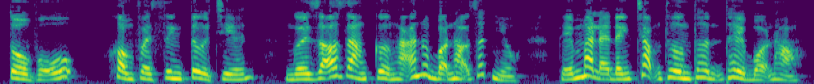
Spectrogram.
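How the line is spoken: Angry shout. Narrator (Vietnamese): Vẻ mặt người nọ rất khó coi, quát

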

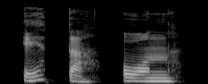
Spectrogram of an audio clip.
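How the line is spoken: Strangled growl. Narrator (Russian): сдавленно прорычала я

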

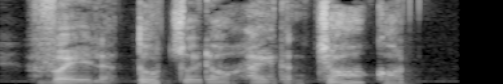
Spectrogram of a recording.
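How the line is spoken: Hissed through teeth. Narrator (Vietnamese): Lâm rít qua kẽ răng rồi nói

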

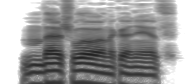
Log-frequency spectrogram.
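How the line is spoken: Grumbling. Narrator (Russian): заворчал Володя

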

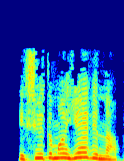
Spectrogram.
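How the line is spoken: Cracked trembling voice. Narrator (Russian): проговорила я надтреснутым и дрожащим голосом

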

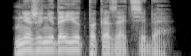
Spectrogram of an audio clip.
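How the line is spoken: Calm after long pause. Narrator (Russian): Володя долго молчал и уже совершенно спокойно говорит

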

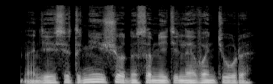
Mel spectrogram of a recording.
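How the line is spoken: Sigh. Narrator (Russian): вздохнул я

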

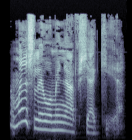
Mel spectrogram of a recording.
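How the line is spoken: Grumbling. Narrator (Russian): проворчал Крием

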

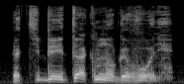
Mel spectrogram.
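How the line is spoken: Through gritted teeth. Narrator (Russian): процедил сквозь зубы шаман

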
